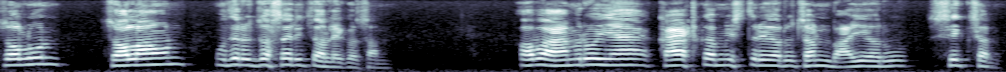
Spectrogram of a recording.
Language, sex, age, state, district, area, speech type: Nepali, male, 60+, West Bengal, Kalimpong, rural, spontaneous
